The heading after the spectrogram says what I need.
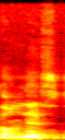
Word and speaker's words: unless: level is a previous let's look at the word unless un l es s un l es s un is a previous so I'm not gonna stress on the preface we are done but the stress on the second syllable ress this note that a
